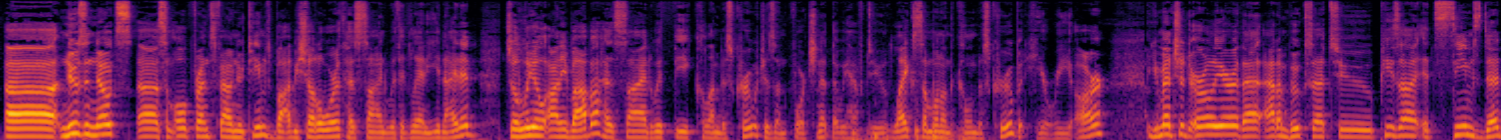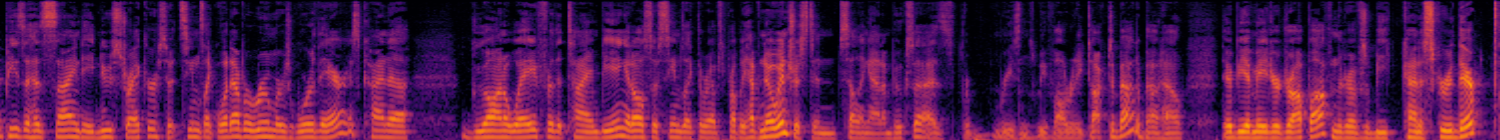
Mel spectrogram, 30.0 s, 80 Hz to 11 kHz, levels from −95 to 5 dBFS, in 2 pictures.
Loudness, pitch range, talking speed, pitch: -21 LUFS, 135-170 Hz, 230 wpm, 150 Hz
